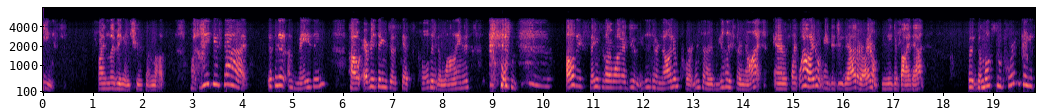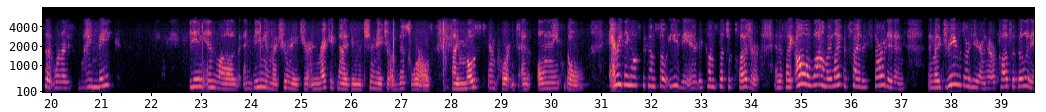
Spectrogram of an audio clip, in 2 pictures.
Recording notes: ACIM Daily Conference Call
